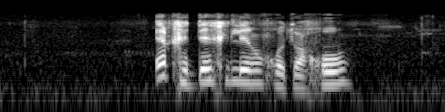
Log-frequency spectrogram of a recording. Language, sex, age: Tswana, male, 22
